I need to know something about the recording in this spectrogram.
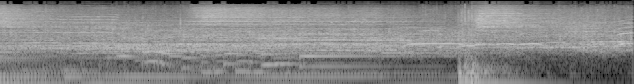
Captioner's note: cheers and applause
